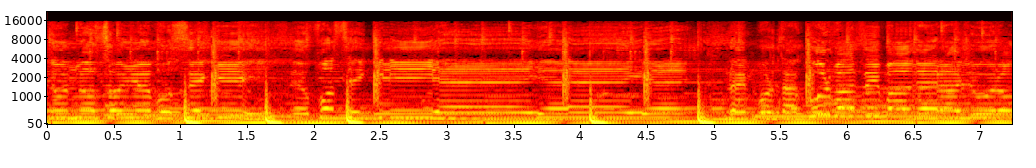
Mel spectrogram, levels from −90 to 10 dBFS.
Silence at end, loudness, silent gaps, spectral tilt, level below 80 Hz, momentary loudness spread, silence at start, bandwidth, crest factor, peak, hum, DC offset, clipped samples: 0 s; -18 LUFS; none; -4.5 dB/octave; -20 dBFS; 4 LU; 0 s; 16 kHz; 14 dB; -2 dBFS; none; 0.3%; under 0.1%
